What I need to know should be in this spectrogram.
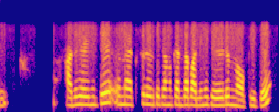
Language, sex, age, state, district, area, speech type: Malayalam, female, 60+, Kerala, Wayanad, rural, conversation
